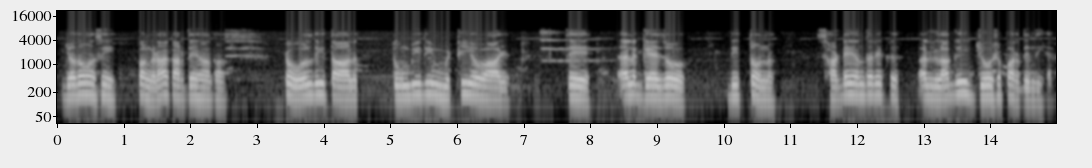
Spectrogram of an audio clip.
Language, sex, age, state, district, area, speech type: Punjabi, male, 45-60, Punjab, Hoshiarpur, urban, spontaneous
